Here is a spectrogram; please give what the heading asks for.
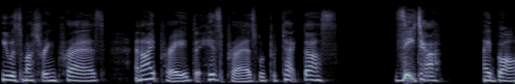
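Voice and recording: Someone is reading aloud in a natural voice with ordinary pitch variation against a quiet background.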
